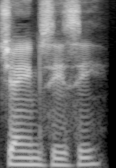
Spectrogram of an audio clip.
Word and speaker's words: James's: In words which end with a sound that resembles that of s, the apostrophe with s forms an additional syllable. Thus, James's pronounced James easy. Mr. Lynch's pronounce Lynch easy.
